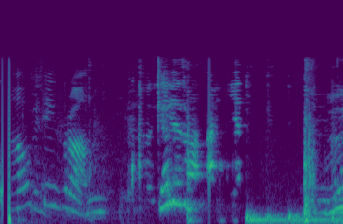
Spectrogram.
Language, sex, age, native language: Icelandic, male, 18-19, Icelandic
